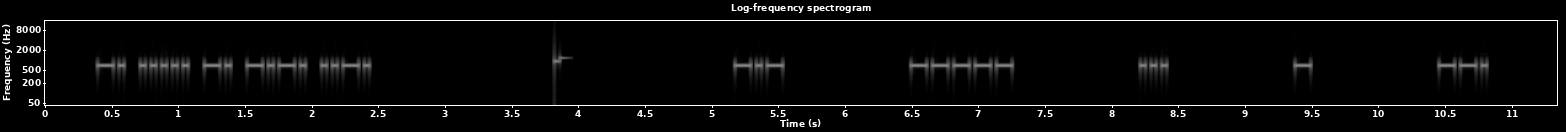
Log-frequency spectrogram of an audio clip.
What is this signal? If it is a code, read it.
Morse code, heard as a keyed tone, about 31 wpm, spaced as for 13 wpm, 700 Hz. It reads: N5NCF K0STG
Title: USA Call Signs - 8x Character Spacing - 30wpm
